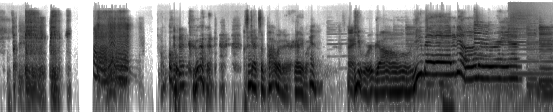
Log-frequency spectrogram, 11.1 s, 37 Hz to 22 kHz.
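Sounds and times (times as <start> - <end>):
loud sputtering fart noises: 0.2 - 2.9
speech: 3.4 - 10.6.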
